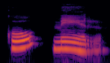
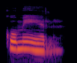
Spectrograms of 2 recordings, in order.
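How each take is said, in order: First: كومير said slowly with a hard k at the start; hard k sound. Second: كومير again with a clear k; repeat model. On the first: Teacher showing how to pronounce comer, slowly. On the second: Teacher repeating comer for the students. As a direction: repeat كومير, k sound before o. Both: Shown as a demonstration. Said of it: "هنا نطقنا الثي كاف".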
